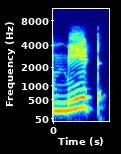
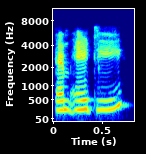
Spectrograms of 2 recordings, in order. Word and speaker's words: MATE: boots you into the mate desktop environment let me pronounce it m80 you can call it whatever you want mate or mate desktop environment so as you can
